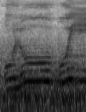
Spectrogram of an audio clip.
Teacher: Qulubuyaw, tahan dulu. Qulubuyaw, tanwinnya tidak dibaca jelas karena idgham dimasukkan. Bi gunnah ditahan. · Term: idgham bi gunnah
